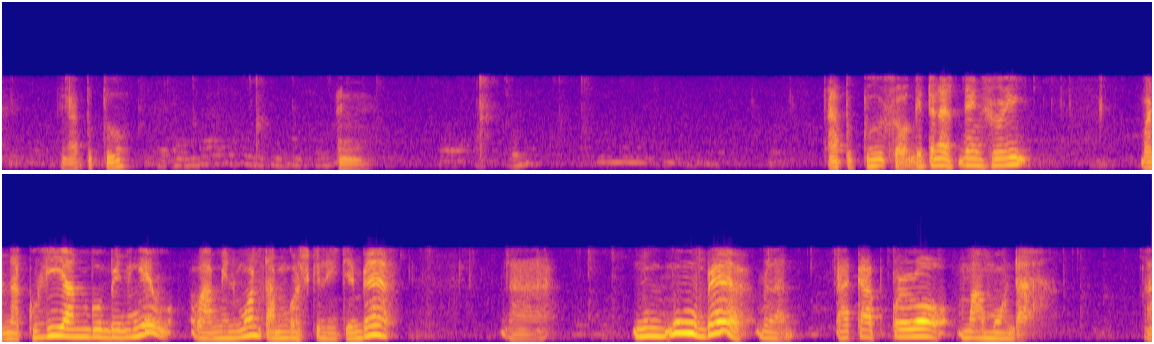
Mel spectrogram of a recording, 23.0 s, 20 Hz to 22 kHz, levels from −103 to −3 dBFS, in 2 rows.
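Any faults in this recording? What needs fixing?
Nothing stood out on listening, so there is nothing here that needs fixing.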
